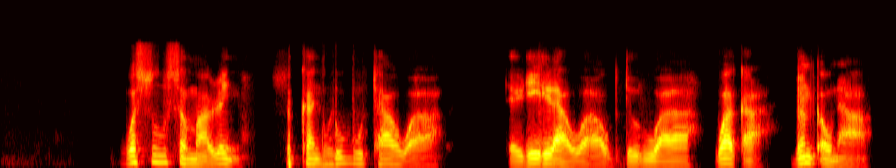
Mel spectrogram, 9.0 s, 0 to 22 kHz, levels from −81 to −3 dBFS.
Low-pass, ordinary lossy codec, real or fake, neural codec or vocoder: none; none; fake; codec, 16 kHz, 0.8 kbps, ZipCodec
